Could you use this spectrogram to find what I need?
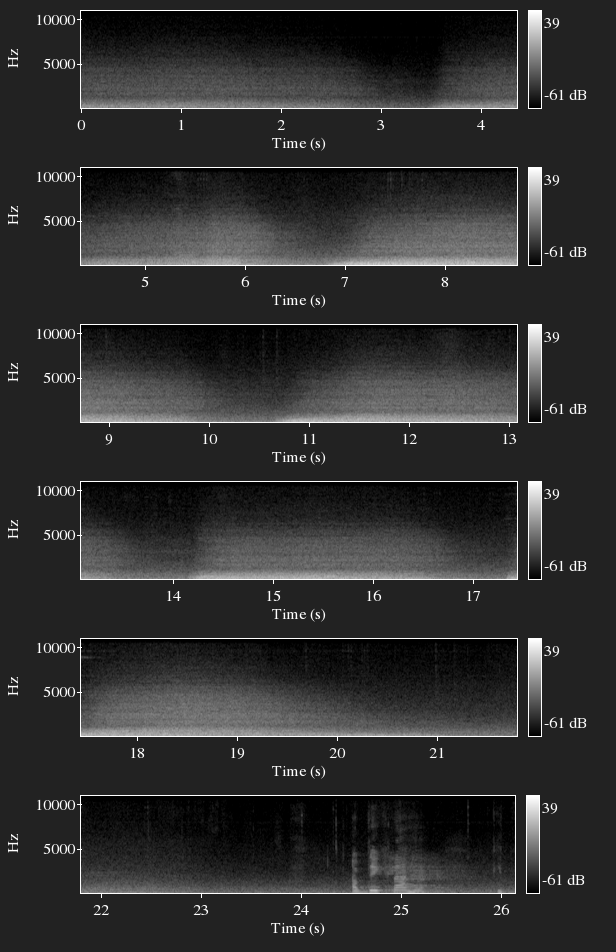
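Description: An elderly woman speaks calmly through a microphone.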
